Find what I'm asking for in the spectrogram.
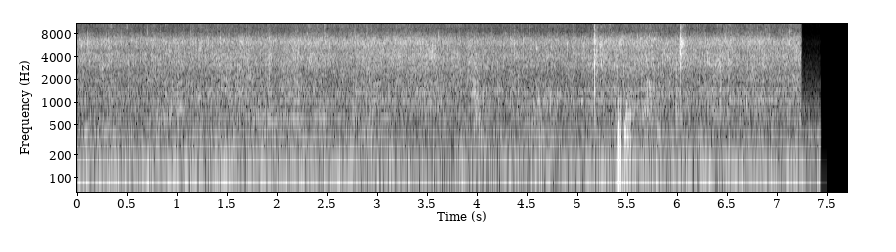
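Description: Potatoes with salt and turmeric powder fry in a pan, giving a steady, moderate sizzle with a couple of sharp utensil clicks near the end before the sound cuts to silence.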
